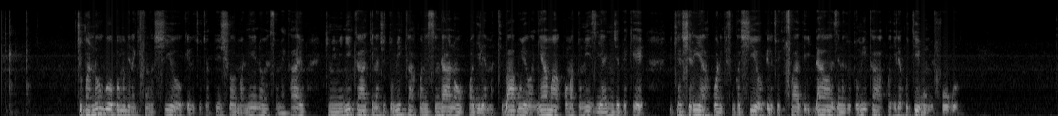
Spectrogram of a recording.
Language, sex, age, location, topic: Swahili, male, 25-35, Dar es Salaam, agriculture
